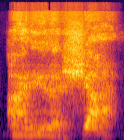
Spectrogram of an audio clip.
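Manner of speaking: high, slow, loud plea for a shot; desperate yell. Retold or imitated. Burned man bursting into the ER begging for a shot. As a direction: belt it out like you're burning.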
